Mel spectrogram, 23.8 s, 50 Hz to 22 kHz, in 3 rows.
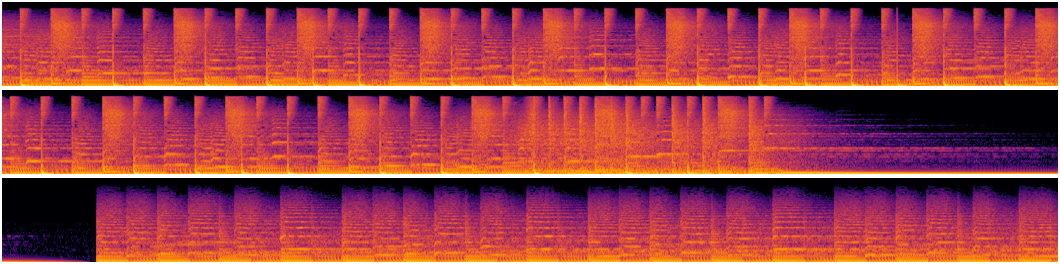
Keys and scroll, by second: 0.5 super+z, 0.7 alt+super+space, 0.9 alt+super+space, 1.5-4.3 typing, 5.6 super+space, 6.3 space, 7.0 super+z, 7.9 super+z, 8.3 alt+super+space, 9.5 super+s, 11.1 space, 12.5 space, 13.0 super+z, 15.4 super+z, 17.0 space, 22.0 space, 23.4 space.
